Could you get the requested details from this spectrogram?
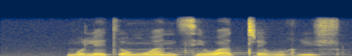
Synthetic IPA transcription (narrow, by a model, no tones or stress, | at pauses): mʊlɛt͡ɬʼoŋ̩wan̩t͡sʰɪ̰watʼebʊriːʃɔ̥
